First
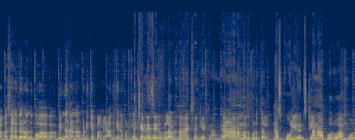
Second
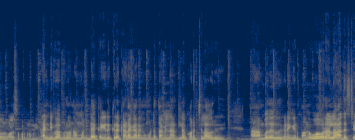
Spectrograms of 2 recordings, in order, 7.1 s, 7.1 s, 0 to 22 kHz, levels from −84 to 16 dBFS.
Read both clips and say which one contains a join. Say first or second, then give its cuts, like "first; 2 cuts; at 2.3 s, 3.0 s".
first; 1 cut; at 5.5 s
